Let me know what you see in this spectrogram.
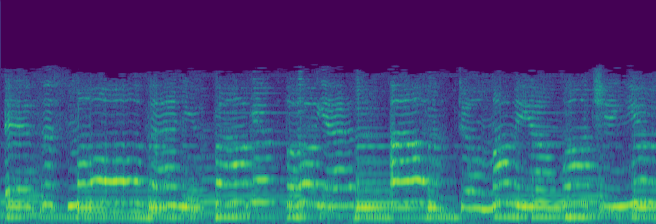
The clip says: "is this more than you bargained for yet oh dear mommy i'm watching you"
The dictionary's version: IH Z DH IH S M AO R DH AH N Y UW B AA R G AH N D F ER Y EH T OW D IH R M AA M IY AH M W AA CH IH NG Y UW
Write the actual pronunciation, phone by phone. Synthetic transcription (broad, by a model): IH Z DH IH S M AO L DH AH N Y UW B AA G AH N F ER Y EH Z OW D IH L M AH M IY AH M W AA CH IH NG Y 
